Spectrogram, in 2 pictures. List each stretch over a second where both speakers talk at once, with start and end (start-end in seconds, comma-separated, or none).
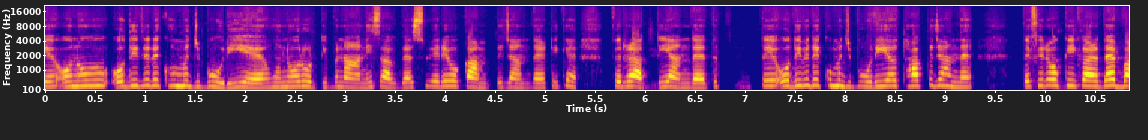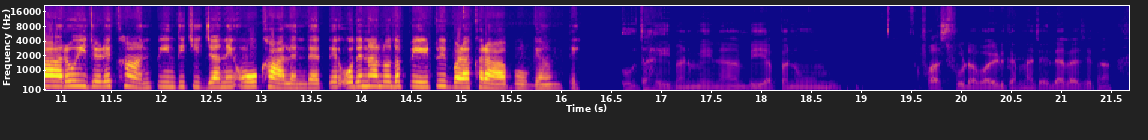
none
